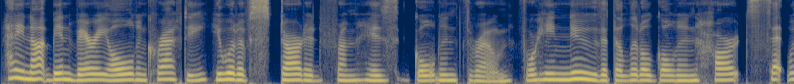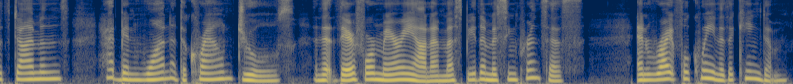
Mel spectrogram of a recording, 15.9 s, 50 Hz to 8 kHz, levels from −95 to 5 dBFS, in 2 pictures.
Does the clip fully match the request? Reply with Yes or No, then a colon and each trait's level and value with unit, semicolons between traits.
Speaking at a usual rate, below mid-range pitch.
No: average, 185 wpm; high, 205 Hz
